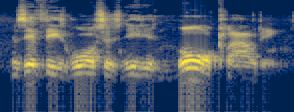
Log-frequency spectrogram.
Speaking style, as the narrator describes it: she says

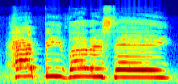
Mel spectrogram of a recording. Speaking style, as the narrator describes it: shouted Violet

